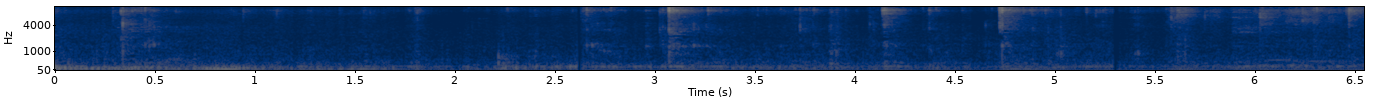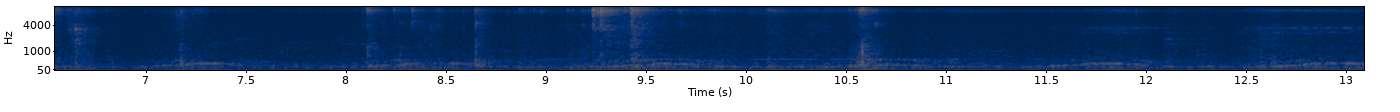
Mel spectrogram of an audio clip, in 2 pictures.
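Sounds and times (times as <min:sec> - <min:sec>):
chewing crispy food: 0:00.2 - 0:07.4, 0:08.0 - 0:09.9.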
